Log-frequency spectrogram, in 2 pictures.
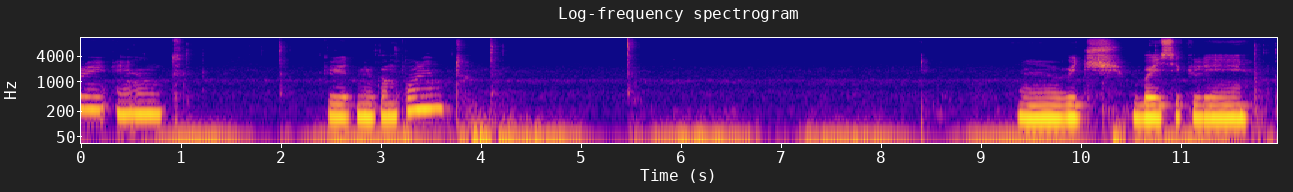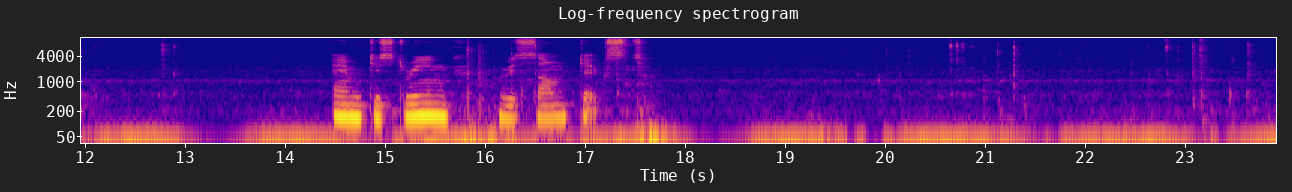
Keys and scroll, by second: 0.8-1.6 typing, 2.0 Return, 3.2 super+v, 4.1 super+Return, 5.4 Return, 10.7-12.4 typing, 12.7 Return, 15.8 ,, 15.9 space, 16.3 shift+t, 17.3 shift+Return, 19.6 BackSpace, 19.9 Right, 20.6 Return, 21.1 shift+,, 21.4 shift+/, 22.0 Up, 22.5 Tab, 22.9-23.9 typing.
